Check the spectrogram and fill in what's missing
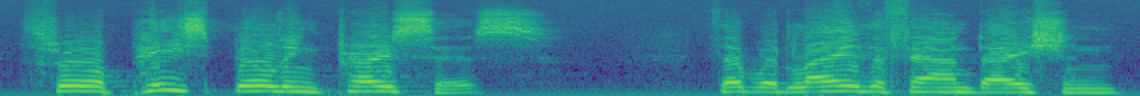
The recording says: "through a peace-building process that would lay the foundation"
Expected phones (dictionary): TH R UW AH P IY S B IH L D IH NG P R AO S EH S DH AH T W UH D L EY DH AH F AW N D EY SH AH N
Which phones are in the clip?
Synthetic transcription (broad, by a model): TH R UW AH P IY S B IH L D IH NG P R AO S EH S DH AH T W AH D L EY DH AH F AW N D EY SH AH N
